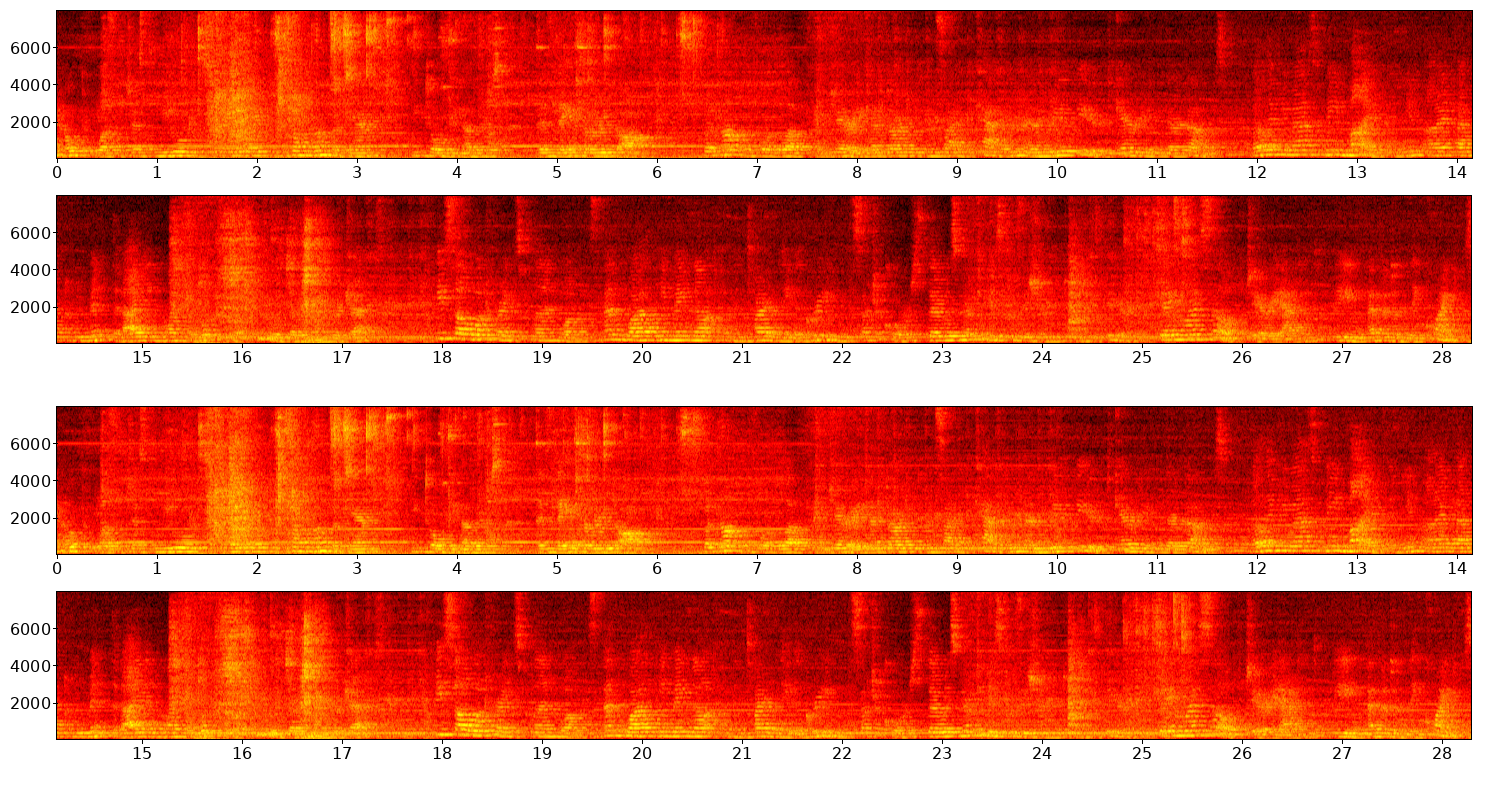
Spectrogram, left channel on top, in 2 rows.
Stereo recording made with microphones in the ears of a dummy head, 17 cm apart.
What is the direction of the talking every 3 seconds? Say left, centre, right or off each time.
centre, right, right, right, right, right, right, right, right, right.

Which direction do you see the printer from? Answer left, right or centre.
right.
